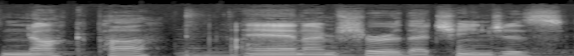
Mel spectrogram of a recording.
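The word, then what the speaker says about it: ngakpa: first of all what and correct my princess pronunciation but what is a knockaba what what sort of training what are what is an acapa and and what sort of training did you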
